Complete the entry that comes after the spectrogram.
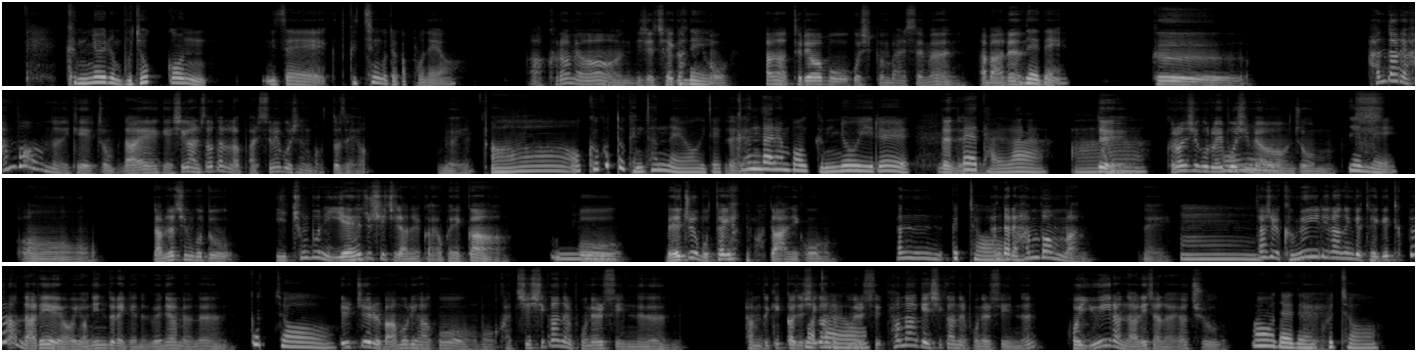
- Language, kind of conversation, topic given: Korean, advice, 자주 다투는 연인과 어떻게 대화하면 좋을까요?
- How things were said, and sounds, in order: other background noise; laughing while speaking: "제가 또"; teeth sucking; laughing while speaking: "하는"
